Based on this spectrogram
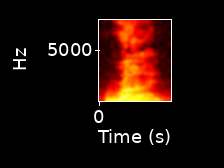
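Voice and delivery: normal talking voice

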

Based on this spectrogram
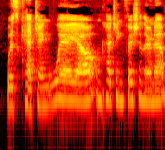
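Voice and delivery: ordinary delivery

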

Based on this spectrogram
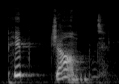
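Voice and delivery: plain reading voice

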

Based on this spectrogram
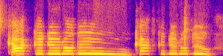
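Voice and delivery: high crowing rooster call. Shown as a demonstration. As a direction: crow it out like a rooster. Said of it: "so like this".

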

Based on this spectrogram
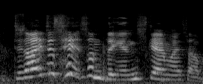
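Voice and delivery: ordinary talk

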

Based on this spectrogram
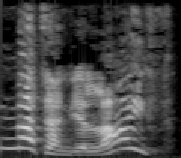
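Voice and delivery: high, loud refusal; defiant. A narrator's reading. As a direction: refuse him flatly. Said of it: "Jamie said".

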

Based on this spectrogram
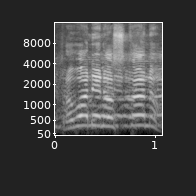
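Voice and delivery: loud, high cry of ప్రభువా, నేను వస్తాను; Peter's eager cry. Acted. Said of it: "వస్తా అన్నప్పుడు".

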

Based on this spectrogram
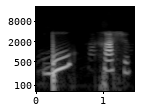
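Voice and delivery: Borracha stretched out syllable by syllable, bu-rra-cha; slow syllable demo. Shown as a demonstration. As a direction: draw Borracha out slowly. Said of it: "Tiramos o bu e fica racha".

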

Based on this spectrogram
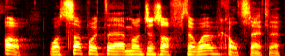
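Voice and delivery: ordinary talk, nothing marked

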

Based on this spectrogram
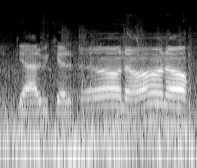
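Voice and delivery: ordinary talk, nothing marked

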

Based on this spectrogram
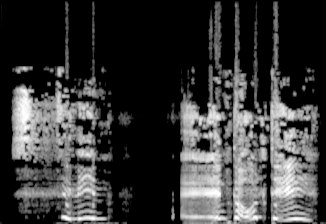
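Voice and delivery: very high, slow broken cry; stunned disbelief. Acted. Nour, just divorced, asks Selim in shock.

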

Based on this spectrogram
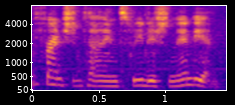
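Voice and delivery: usual speaking voice

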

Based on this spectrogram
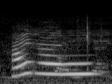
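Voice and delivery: high cooing greeting. Real, not acted. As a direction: coo it up high to her. Cooing at baby.

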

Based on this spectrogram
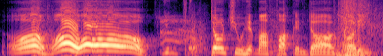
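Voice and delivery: loud protective shouting; alarmed yell. Real, not acted. Gamer protecting his dog, yelling at the attacker.

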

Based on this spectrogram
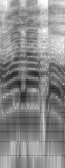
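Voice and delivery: আলাক with an echoing final q; drilled আলাক, short bounce on q; qalqalah on stop. Shown as a demonstration. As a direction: pop the q as you stop on আলাক. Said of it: "অক্ফ করিলে".

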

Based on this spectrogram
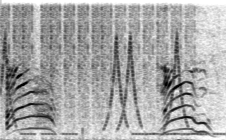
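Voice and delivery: high-pitched panicked cry; sudden squeal of alarm; alarmed yelp. Real, not acted. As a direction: yelp as if suddenly under fire. Suddenly under fire in game.

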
